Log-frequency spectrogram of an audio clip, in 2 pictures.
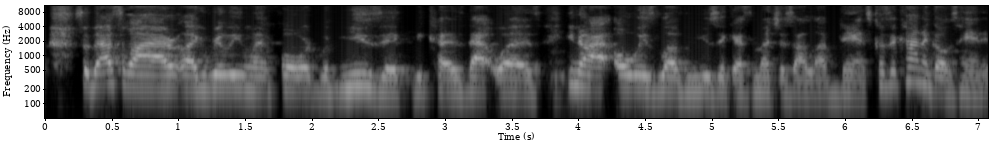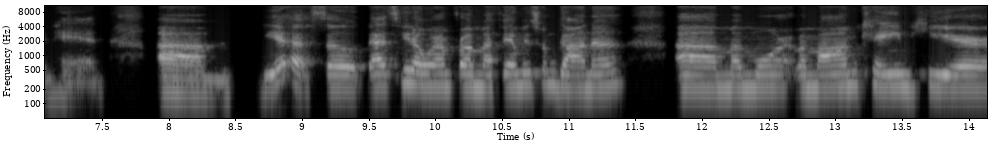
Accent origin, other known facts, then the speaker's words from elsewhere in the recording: New York City, New York, United States; also born or lived in Pittsburgh; I was born and raised in Brooklyn, Brooklyn, New York. I went to school here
